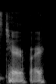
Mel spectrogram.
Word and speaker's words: Terrifier: It's Terrifier.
